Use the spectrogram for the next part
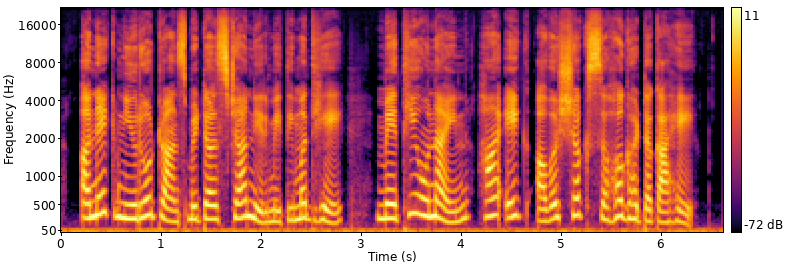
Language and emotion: Marathi, neutral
